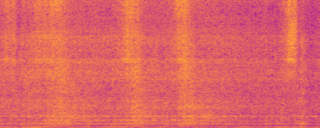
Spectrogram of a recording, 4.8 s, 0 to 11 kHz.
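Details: 2017 Corvette Z06 with a Texas Speed 416ci stroker, Holley port injection and other upgrades, on its first crank with no tune loaded and no coolant. The lumpy, uneven V8 surges and stumbles, running rough from the missing tune.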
